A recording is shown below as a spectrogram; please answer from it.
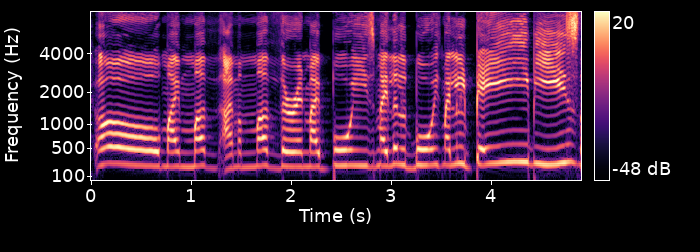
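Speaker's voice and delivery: high, mock-tearful mother voice, pleading; mock sentimental mother, stretched out on babies; mocking weepy mother. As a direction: ham up a sobbing mom begging about her babies. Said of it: "She appealed to".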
